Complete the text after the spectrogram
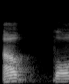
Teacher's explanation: Jadi to-nya yang dipanjangkan menjadi 6 harokat sama dengan 6 huruf to. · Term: mad lazim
